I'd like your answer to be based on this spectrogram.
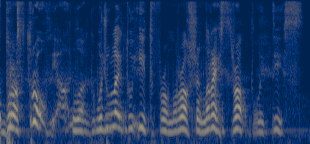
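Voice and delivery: slow, hammed-up fake Russian accent. Mocking how most people fake a Russian accent, slow and hammed-up. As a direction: ham up a bad Russian accent. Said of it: "most people go".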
